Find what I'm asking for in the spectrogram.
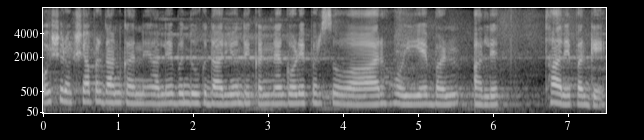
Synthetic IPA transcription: oːʃʊɾəkʃaːpɾəd̪aːnkəɾneːaːleːbənd̪uːkd̪aːɾijõːd̪eːkənːɛːɡoːɽeːpəɾsoʋaːɾɦoːiːeːbəɳaːleː | t̪ʰaːɾeːpəɾɡeː

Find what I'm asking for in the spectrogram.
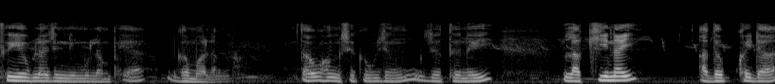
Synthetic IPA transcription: tʰɯjɯblazɯŋnimulampʰaja | ɡɯmala̰ŋa | dawɦaŋsɯkʰɯwzɯŋzɯtʰɯnɯj | lakʰinaj | adɯp̚kʰajda

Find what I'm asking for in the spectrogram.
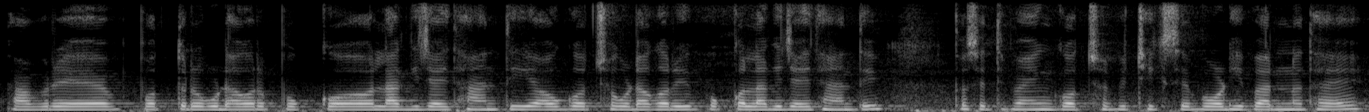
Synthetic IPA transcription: t̪abɾepɔt̪ːɾɔɡuɽakɔɾipokːɔlaɡid͡ʒait̪ʰant̪iauɡɔtːt͡ʃʰɔɡuɽakɔɾbipokːɔlaɡid͡ʒajt̪ʰant̪it̪ɔset̪ipaĩɡɔtːt͡ʃʰɔbʱiʈʰiːksebɔɽ̤ipaɾnɔt̪ʰae

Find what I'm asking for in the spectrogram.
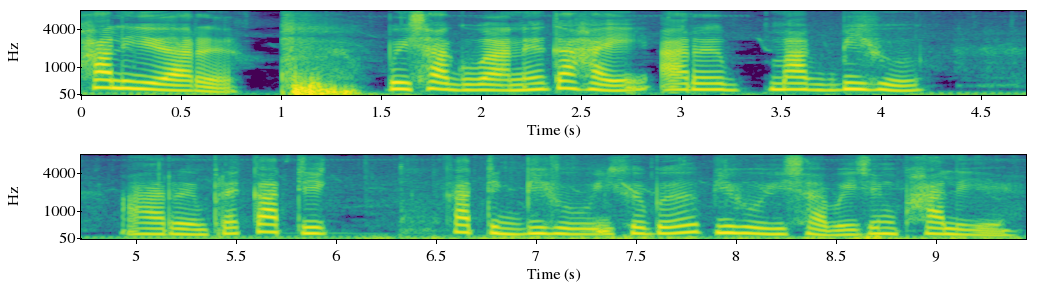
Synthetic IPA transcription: pʰalijɯaɾɯ̰ | bɯjsaɡuwanɯɡaɦaja̰ɾɯmak̚biɦu | aɾɯmpʰɾajkatik̚ːatik̚biɦuḭkʰɯbɯbiɦuhisabɯizɯŋpʰalijɯ̰

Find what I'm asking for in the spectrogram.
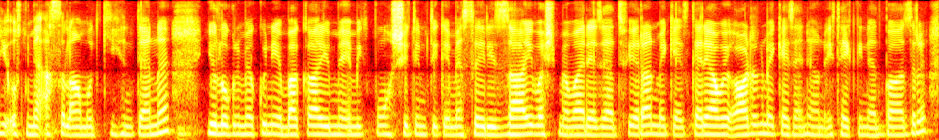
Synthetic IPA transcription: jiʔʊsnmẽʔɐsɨlaːmut̪kiɦint̪enɨjiloːknmẽkunʲebɐkaːɾimẽmikʲpõːsʃʰit̪imt̪ikɨmʲẽsəːɾizaːiʋɐʃmẽʋaːɾʲjaːzʲjaːd̪feːɾaːnmẽkʲesʲkɐɾʲjaːʋɐaːɾɖɐɾmẽkʲesʲɐnanit̪ʰekinʲɐt̪̚baːzɨɾ

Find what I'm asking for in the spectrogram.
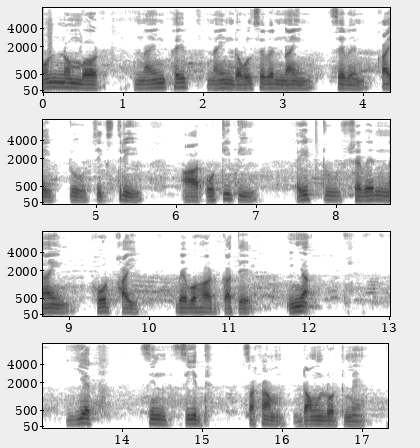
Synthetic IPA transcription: ɔnːɔmbəɾ | najnpʰajb̚najnɖɔbəlsebenːajnsebenpʰajb̚ʈusikst̪ʰɾi | a̰ɾoʈipi | ejʈʰʈːusebʱenːajnpʰoɾpʰajb̚bɛbɔɦaɾkat̪ḛija | ek | sinsid̪ʱ | sakʰamɖawnloɖme

